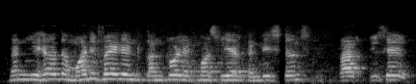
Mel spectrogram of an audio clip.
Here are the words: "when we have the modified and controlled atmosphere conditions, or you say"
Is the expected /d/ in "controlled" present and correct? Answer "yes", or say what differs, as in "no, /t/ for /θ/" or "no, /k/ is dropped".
no, /d/ is dropped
